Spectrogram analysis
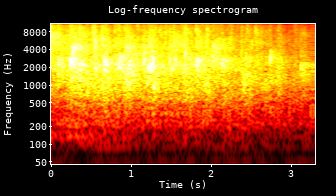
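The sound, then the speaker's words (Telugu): Loud, dense clapping from an audience at a devotional talk about Shiva, a continuous roar of many hands that holds steady and tapers off slightly toward the end. “గట్టిగా చప్పట్లు కొట్టి శివ.”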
